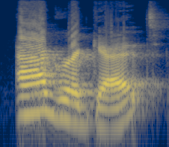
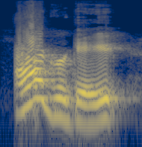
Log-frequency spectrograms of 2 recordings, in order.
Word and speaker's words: aggregate: Heteronyms are words that are spelled the same but they are pronounced differently and have different meanings. Our words today are aggregate, which is a whole formed by combining elements,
